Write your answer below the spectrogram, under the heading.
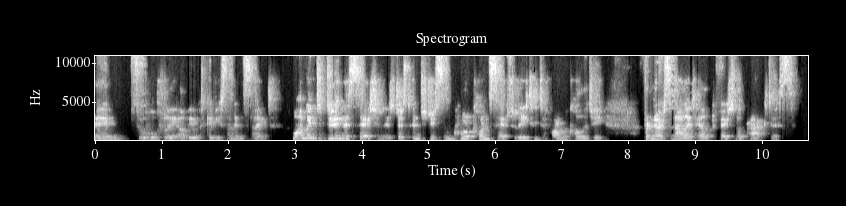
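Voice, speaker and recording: The speaker has a Scottish accent. Room echo is audible. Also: woman, medium pitch for a woman, ordinary pitch variation, fairly quick pace. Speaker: nursing professor. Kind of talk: lecture. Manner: fast.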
